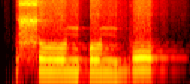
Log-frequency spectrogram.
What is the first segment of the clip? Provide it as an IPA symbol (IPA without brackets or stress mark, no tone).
s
